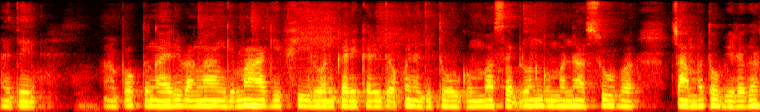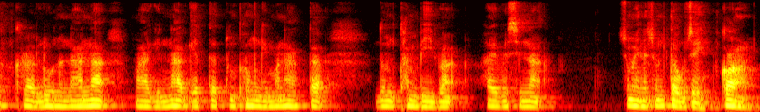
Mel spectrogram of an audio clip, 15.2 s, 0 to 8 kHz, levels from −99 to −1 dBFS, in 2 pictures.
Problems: none marked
